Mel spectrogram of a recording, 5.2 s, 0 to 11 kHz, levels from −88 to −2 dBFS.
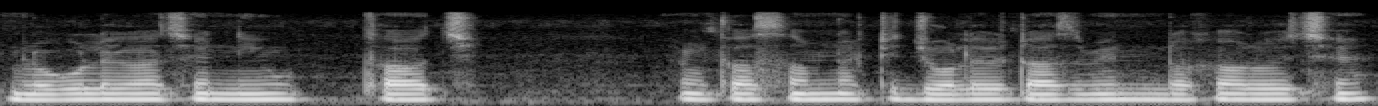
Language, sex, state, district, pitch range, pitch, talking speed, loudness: Bengali, male, West Bengal, Jhargram, 130-140 Hz, 135 Hz, 150 wpm, -16 LUFS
